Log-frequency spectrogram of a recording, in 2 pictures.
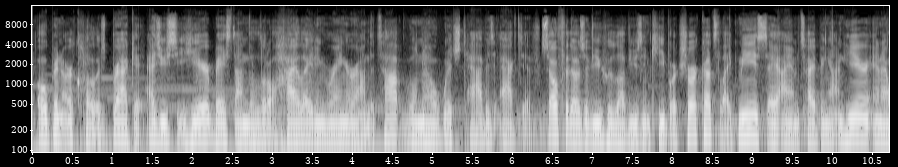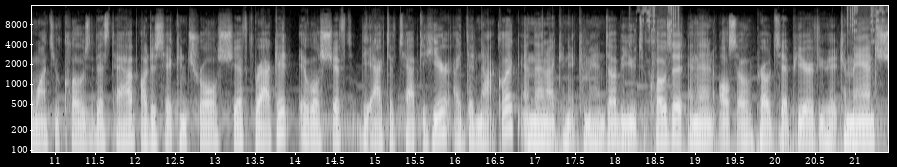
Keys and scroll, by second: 0.2 ctrl+shift+], 0.8 ctrl+shift+[, 1.4 ctrl+shift+], 10.1 Return, 13.5 ctrl+shift+], 17.1 super+w.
